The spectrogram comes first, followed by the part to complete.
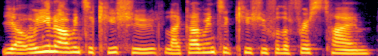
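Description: A woman's voice: medium pitch, a little fast, no room sound. A woman hosting a podcast, chatting casually and enthusiastically with many fillers. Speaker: podcast host.

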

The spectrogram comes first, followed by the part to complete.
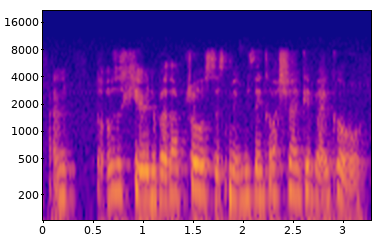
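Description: A woman's voice: on the low side, steady tone, fast, mellow, muffled recording. A young woman with a Welsh accent, a stand-up comedian chatting in an interview, rambling and self-deprecating with lots of fillers. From South Wales. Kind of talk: casual interview chat.

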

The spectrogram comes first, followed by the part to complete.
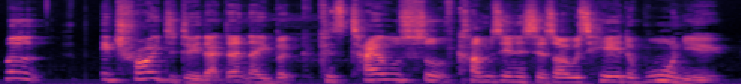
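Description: A man with a fairly high, very bright and forceful voice. He talks as a podcast co-host in a casual film discussion, argues his opinions emphatically and slips into mock quotes to make his points. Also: normal speed, slightly rough. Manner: emphatic, animated arguing with acted-out mock quotes.

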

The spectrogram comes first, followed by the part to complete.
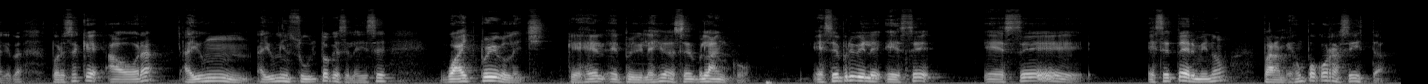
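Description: A man's voice: mid-range voice, mellow. Blunt Venezuelan man ranting casually. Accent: Venezuelan Spanish. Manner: blunt, opinionated, swears freely. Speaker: podcast host. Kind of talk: casual monologue.

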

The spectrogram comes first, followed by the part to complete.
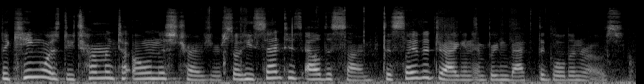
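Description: A woman's voice: on the high side, moderate pace, darkish tone, a little hiss or hum, poor audio. A woman reading a children's story aloud as its narrator, in scripted storytelling style. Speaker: storybook reader.

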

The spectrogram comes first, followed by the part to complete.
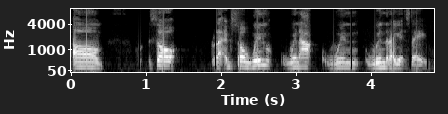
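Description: Higher-voiced New Jersey man, playful and emphatic. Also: slow, rough recording. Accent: New Jersey, Dominican-influenced. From New Jersey, USA. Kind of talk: casual conversational interview.

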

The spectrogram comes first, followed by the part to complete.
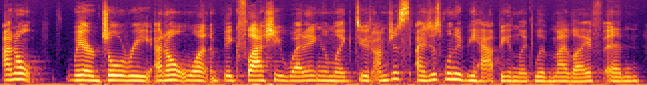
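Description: A woman in her early thirties talks as a guest in a casual chat. Her delivery is animated and full of exclamations. She uses loose, slangy phrasing at a middling pitch. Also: brisk, clear, resonant tone. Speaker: content creator, interview guest.

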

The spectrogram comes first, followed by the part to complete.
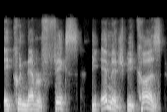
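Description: A man's voice: mid-range voice, slow, warm tone. A man hosting an interview podcast, talking loosely and rambling with lots of "like" fillers. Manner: loose, rambling, heavy use of "like". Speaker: podcast host.

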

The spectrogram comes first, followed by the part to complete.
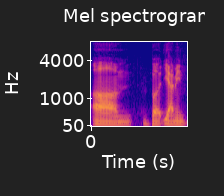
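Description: A man's voice: on the low side, flat delivery, takes it slowly, fairly bright tone, clear, resonant tone. A man in his thirties hosts a podcast in a loose, rambling way. He jokes, circles back with fillers, and restarts his sentences as he goes. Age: 30s. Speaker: podcast host. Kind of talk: casual chat.

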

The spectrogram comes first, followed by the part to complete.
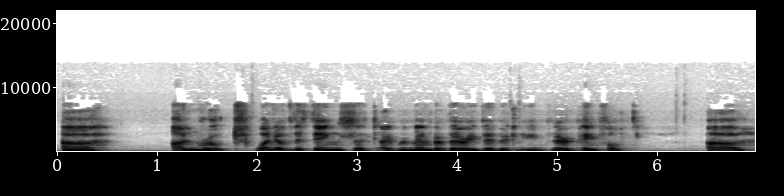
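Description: Woman in her 80s from Romania, interview guest, measured halting delivery, grave, muffled sound. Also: rumbling low, slightly rough. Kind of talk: personal testimony.

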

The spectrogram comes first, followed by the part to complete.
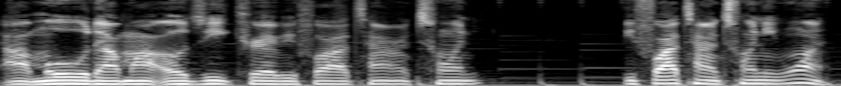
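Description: A man's voice: fairly low pitch, little pitch movement, moderate pace, soft background music. A man in his twenties with a Chicago accent, talking casually as an interview guest in street slang, with profanity and emphatic repetition. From Chicago, United States. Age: 20s.

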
